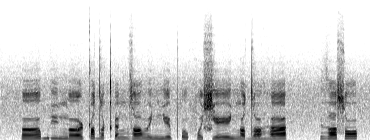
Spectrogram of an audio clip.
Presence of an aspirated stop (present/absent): absent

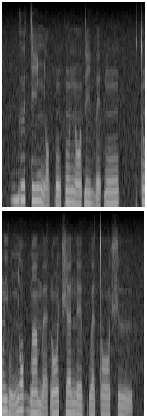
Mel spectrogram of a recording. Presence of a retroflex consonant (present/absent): absent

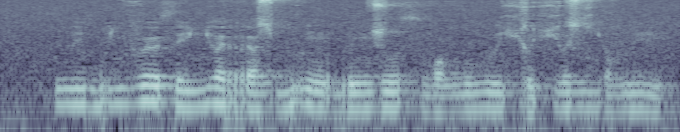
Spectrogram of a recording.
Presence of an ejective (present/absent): absent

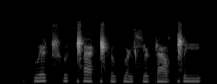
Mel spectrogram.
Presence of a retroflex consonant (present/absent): present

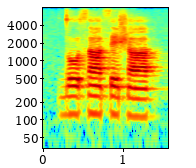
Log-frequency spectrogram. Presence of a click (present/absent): absent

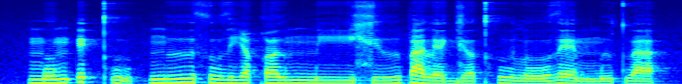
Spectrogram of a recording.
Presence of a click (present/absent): absent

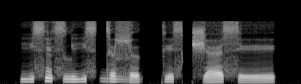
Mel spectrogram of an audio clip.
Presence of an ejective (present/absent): absent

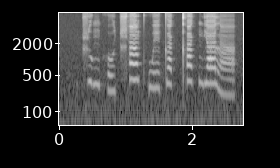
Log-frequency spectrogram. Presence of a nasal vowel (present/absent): present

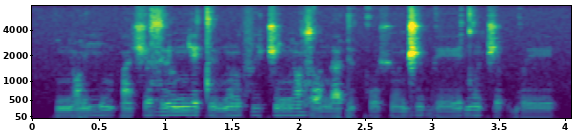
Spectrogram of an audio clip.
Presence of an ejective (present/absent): absent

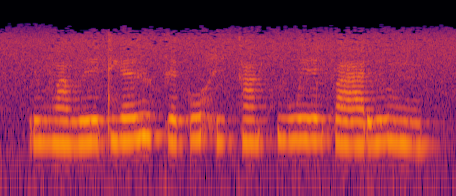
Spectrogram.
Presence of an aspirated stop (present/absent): absent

